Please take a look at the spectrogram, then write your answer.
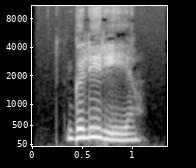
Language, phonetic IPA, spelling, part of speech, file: Russian, [ɡəlʲɪˈrʲejə], галерея, noun, Ru-галерея.ogg
- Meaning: gallery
